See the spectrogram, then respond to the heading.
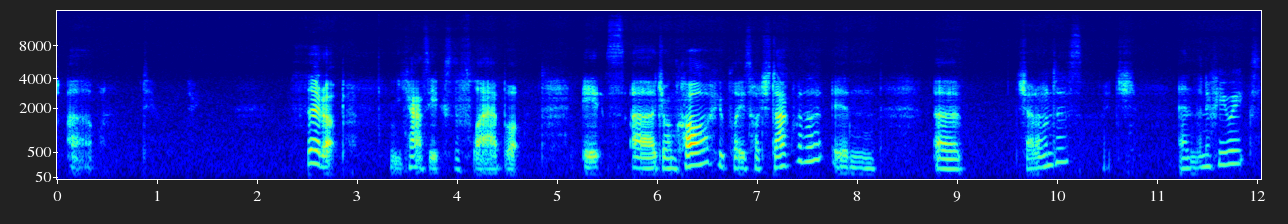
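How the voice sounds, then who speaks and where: Long, frequent pauses break up speech delivered in an English accent. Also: moderate pace. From England. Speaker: book vlogger. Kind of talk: unboxing video chat. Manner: casual, with fillers and restarts.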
